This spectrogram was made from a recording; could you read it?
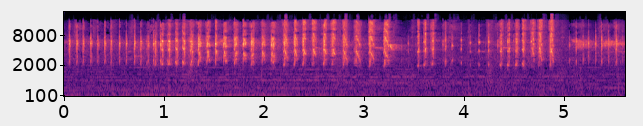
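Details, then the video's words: Lovebird, fighter type of the dobel minor strain, in long ngekek: a steady, fast, shrill, rattling trill of high pulses with a brief gap near the middle, then resuming. "love birds faikter dobelan minor top ngekek durasi panjang gacor"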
